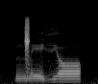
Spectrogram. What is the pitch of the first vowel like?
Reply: low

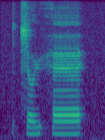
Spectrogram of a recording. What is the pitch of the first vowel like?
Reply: high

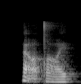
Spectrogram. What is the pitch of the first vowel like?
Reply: high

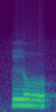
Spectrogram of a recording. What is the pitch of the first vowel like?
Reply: low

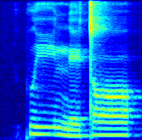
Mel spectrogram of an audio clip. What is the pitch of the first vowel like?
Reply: high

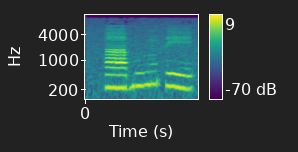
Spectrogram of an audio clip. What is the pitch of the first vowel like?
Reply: low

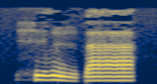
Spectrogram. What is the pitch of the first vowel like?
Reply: high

